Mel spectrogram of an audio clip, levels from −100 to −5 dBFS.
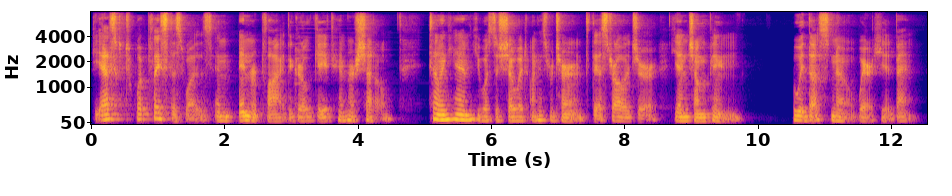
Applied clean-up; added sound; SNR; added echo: neural mask model DeepFilterNet 3.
